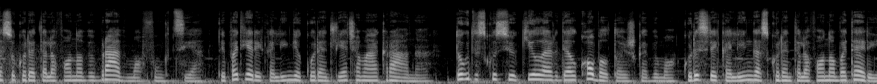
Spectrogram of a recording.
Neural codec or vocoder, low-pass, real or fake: none; 14.4 kHz; real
